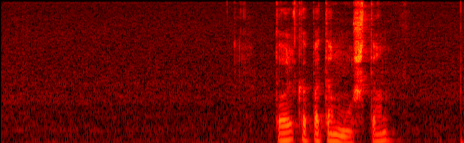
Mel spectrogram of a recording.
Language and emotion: Russian, neutral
